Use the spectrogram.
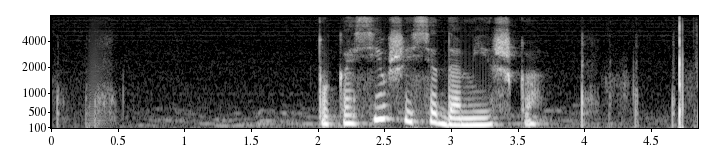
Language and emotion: Russian, sad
